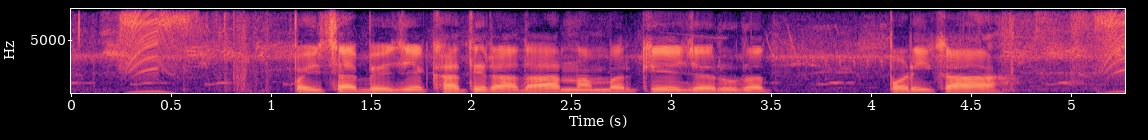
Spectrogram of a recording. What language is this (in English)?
Bhojpuri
